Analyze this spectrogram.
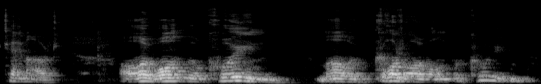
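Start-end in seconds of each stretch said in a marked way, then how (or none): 1.2-5.4 put-on loud, slow drunken bellow; a boozy man shouting slowly into a silent crowd; drunken beery voice. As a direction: bellow it like a drunk breaking the hush. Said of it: "a very drunken, beery voice".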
